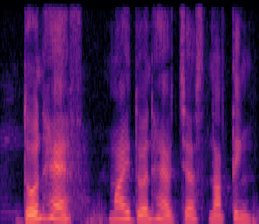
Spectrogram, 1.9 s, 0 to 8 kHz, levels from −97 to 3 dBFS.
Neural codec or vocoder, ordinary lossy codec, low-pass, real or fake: none; none; none; real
